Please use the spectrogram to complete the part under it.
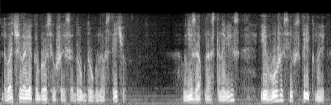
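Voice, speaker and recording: Deep-voiced male audiobook narrator. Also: animated, normal speed, husky. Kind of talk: scripted narration. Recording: dull lo-fi recording.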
